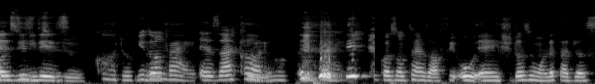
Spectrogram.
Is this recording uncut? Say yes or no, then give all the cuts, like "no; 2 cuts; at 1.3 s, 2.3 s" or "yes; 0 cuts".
no; 1 cut; at 3.7 s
